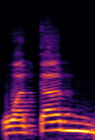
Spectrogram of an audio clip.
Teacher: So, lantunan bagi huruf ba yang bersabdu berlakunya qalqalah lambat. Lambat sikit.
